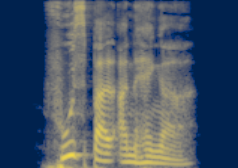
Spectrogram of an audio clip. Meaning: football supporter, football fan
- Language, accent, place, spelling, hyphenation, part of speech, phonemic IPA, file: German, Germany, Berlin, Fußballanhänger, Fuß‧ball‧an‧hän‧ger, noun, /ˈfuːsbal.ˌanhɛŋɐ/, De-Fußballanhänger.ogg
